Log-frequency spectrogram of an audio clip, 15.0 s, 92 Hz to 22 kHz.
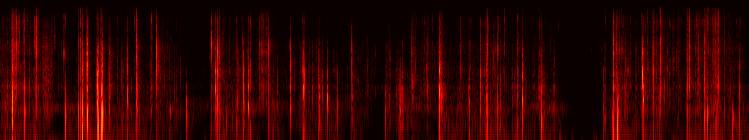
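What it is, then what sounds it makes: Plastic bag of loose dried fruit tea. Fingertips squeeze and crinkle a sealed, transparent plastic bag of loose dried fruit tea. Dense bursts of sharp, bright crackling and crunching come in clusters, separated by brief silent pauses around 4, 8 and 12 seconds.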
